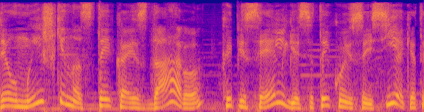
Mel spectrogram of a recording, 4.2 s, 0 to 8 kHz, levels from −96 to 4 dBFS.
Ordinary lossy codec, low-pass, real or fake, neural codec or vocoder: AAC, 32 kbps; 7.2 kHz; real; none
